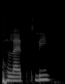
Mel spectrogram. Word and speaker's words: Plättli: Shout out to the other kind of business plan judges who were offered the opportunity to enjoy a Swiss Plättli. I hope I pronounced it right.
